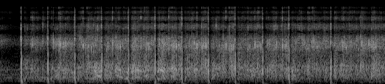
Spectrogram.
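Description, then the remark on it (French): A steady wash of applause from many hands, dense crackling claps with a few sharper individual claps standing out, fairly loud and continuous with no talking over it. “C'est à moi de vous applaudir.”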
